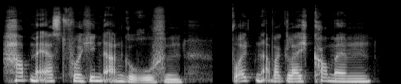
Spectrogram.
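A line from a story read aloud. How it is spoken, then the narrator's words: Calling from another room. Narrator (German): ruft Katja aus dem Labor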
